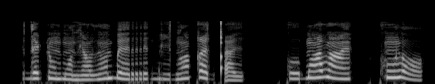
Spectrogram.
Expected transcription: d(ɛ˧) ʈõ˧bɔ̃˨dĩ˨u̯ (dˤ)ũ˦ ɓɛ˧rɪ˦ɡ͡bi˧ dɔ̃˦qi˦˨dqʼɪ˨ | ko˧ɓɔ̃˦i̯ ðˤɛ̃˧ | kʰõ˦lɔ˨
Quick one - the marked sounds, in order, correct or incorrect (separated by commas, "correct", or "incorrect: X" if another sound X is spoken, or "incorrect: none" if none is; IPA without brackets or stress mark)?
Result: correct, incorrect: ðˤ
